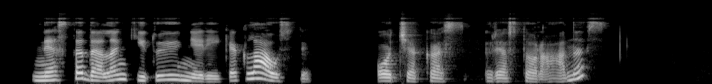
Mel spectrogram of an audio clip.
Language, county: Lithuanian, Kaunas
